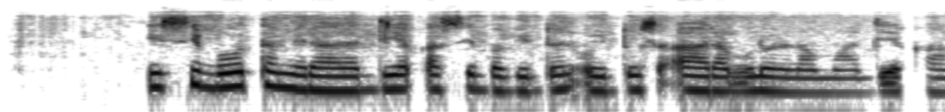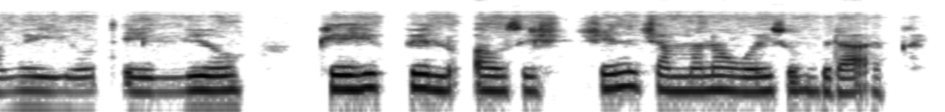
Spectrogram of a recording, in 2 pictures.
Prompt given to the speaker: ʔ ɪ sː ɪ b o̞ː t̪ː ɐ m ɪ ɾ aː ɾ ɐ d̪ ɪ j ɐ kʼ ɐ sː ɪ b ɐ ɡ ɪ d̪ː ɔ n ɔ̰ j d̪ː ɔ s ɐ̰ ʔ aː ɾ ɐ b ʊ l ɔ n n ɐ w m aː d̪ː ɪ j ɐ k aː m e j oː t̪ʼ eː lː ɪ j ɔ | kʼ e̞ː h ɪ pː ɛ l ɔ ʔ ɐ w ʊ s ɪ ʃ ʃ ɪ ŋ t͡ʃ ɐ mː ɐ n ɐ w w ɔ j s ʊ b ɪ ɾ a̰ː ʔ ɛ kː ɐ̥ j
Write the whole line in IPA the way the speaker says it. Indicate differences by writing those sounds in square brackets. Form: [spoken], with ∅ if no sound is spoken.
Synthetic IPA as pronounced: ʔ ɪ sː ɪ b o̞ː t̪ː ɐ m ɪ ɾ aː ɾ ɐ d̪ ɪ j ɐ kʼ ɐ sː ɪ b ɐ ɡ ɪ d̪ː ɔ n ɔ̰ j d̪ː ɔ s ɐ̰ ʔ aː ɾ ɐ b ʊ l ɔ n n ɐ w m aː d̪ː ɪ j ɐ k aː m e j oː t̪ʼ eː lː ɪ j ɔ | [k] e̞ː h ɪ pː ɛ l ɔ ʔ ɐ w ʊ s ɪ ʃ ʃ ɪ [n] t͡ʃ ɐ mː ɐ n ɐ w w ɔ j s ʊ b ɪ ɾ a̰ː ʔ ɛ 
